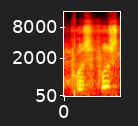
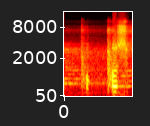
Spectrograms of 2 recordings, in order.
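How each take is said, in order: First: The word is said with an 's' sound. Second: The word is said with a doubled 'ph' sound. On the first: The speaker calls it wrong. "अरे फुसफुस नहीं बोलते बेटा" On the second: The speaker calls it right. "फुफ्फुस बोलते हैं"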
